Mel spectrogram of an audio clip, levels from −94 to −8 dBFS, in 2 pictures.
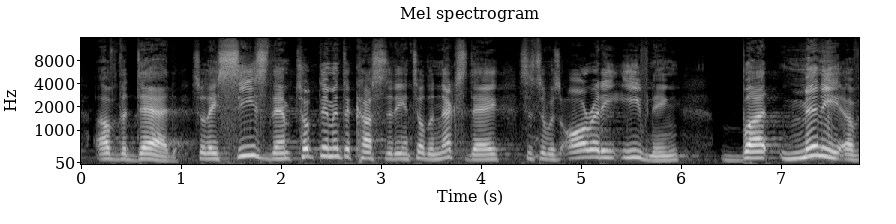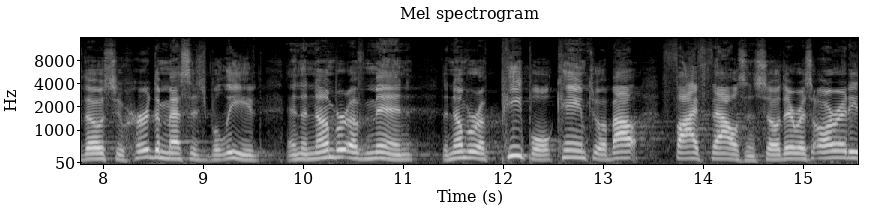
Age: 40-59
